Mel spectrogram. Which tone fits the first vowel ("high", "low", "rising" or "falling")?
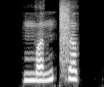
rising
